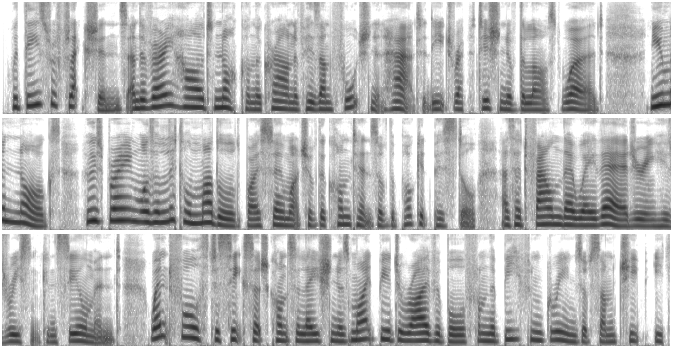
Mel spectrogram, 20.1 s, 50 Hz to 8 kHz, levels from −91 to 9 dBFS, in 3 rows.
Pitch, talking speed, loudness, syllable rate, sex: 205 Hz, 210 wpm, -18 LUFS, 5.4 syllables/s, female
